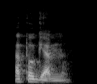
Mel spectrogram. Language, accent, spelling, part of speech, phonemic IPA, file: French, France, apogame, adjective, /a.pɔ.ɡam/, LL-Q150 (fra)-apogame.wav
- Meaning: apogamic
